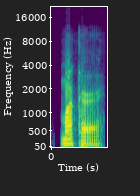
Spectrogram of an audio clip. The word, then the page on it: mucker: American English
